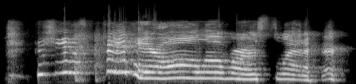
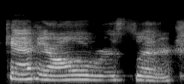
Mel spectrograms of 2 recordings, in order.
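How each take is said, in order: First: High, loud, breaking up with laughter; laughing. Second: Said in the usual way. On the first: Real, not acted. Storyteller revealing the pet hair punchline, laughing. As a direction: squeal the punchline through laughter. Cracks up at her own punchline.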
